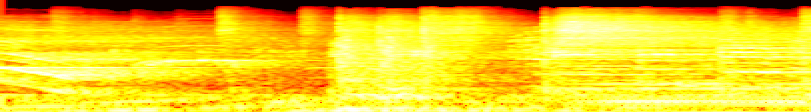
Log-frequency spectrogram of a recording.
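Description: Live pop-rock band playing with electric guitars, bass and drum kit, heavy low end throughout. A note slides steeply down in pitch right at the start.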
